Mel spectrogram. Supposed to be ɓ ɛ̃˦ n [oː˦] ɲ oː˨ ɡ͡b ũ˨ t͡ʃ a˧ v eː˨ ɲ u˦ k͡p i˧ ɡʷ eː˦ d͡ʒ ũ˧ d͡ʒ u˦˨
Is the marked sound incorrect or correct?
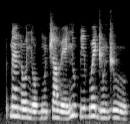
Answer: incorrect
